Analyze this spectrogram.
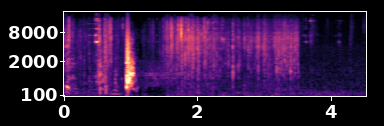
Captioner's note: murmurs; dog barks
